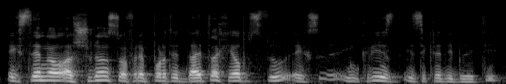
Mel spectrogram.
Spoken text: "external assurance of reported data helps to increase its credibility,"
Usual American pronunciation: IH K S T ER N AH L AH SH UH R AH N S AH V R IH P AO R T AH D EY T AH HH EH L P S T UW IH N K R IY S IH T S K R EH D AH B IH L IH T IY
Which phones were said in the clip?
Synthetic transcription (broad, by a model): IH K S T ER N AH L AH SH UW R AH N S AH F R IH P AO R T AH D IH T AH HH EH L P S T UW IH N K R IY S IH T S K R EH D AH B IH L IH T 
